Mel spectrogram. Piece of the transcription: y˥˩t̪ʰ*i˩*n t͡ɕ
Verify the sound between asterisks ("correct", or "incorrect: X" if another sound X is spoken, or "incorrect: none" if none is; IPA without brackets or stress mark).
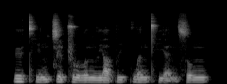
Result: incorrect: i˧˥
